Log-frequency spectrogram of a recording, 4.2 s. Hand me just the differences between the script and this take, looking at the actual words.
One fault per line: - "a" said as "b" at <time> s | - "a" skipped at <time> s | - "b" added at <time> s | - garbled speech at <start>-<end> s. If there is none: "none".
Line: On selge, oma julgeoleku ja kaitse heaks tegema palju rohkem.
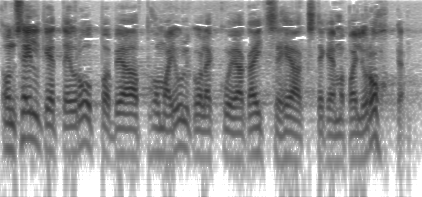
- "et Euroopa peab" added at 0.5 s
